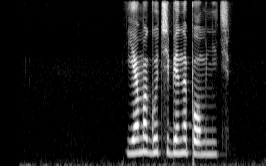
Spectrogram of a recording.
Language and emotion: Russian, neutral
